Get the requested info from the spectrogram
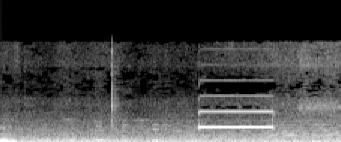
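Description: Card payment terminal with a chip card inserted, giving one steady electronic beep about half a second long, about one and a half seconds in: the usual signal that the chip has been read and the card can be removed. A faint click comes a little before it.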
